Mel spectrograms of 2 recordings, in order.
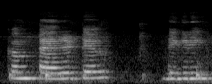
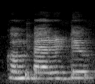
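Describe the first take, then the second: First: Comparative stretched out very slowly, ending on a rise; slow careful repeat. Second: Said in the usual way. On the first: Shown as a demonstration. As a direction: spell it out slowly for the class. (धीरे-धीरे खींचकर, अंत में उठता सुर) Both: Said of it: "teacher repeats the term".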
